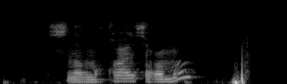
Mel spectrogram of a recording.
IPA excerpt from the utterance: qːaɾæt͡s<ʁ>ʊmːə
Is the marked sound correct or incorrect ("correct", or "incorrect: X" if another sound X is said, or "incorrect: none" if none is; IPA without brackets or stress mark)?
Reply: incorrect: ʕ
